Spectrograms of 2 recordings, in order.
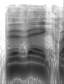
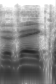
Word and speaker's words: Vivek: Vivek, like cake. I always say that, too, because that's the way it was explained to me. And I say bake a cake. So it's pronounced Vivek, like bake a cake.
